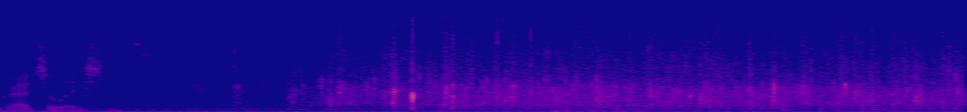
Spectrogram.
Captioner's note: crowd applauding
